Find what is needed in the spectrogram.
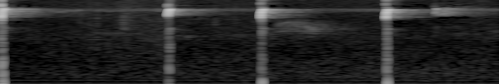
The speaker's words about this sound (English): A female northern cardinal plucks a black oil sunflower seed from a feeder.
